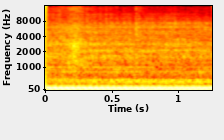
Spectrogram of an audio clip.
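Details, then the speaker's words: Neglected Chrysler LeBaron convertible, automatic, Mitsubishi engine with a little valve-guide-seal oil smoke, just started: a quiet, even low idle rumble with no ticking or knocking that fires right up and runs perfectly. "crank that rubber up wow sounds nice and quiet fires right up a little bit of standard mitsubishi oil smoke from the valve guide seals wow runs perfectly"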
